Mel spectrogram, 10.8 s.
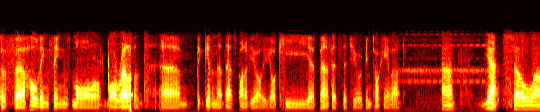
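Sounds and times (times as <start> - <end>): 
speech: 0.0 - 8.2, 8.8 - 10.8
mobile phone electronic ringtone ringing in a room: 8.0 - 9.8.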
